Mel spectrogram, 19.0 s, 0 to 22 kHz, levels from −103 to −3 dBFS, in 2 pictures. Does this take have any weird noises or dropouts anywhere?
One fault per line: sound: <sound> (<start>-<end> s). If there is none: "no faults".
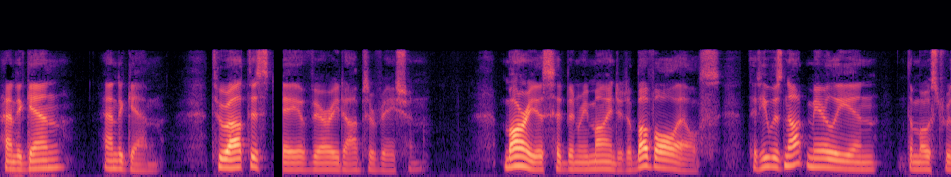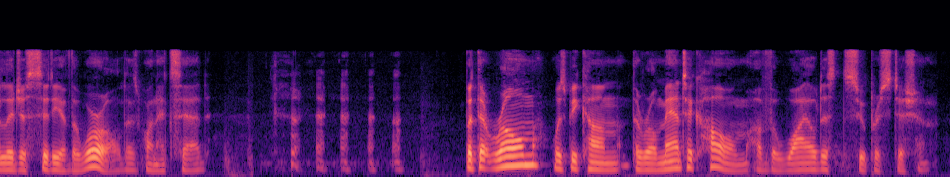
sound: dropout (2.7-2.8 s)
sound: laugh (12.1-13.6 s)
